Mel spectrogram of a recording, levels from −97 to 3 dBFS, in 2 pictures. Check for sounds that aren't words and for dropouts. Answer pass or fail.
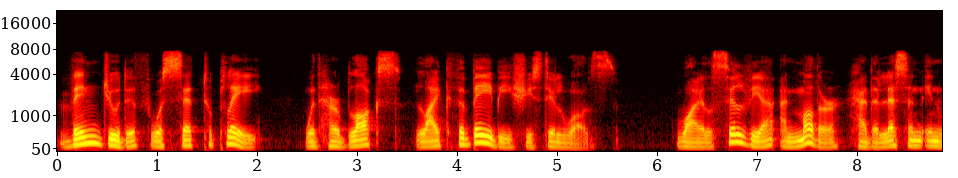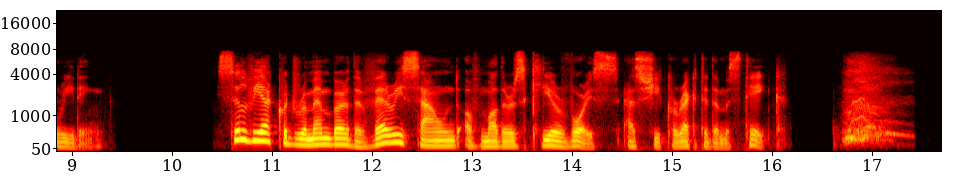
fail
